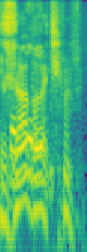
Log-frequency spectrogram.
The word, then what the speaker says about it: Заболотів: У мене залишається одне, може, несерйозне, ви вважатимете запитанням, але де стоїть наголос у назві Заболотів? – Заболотів.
